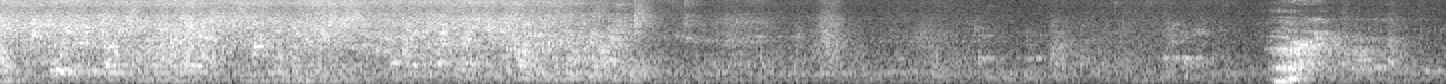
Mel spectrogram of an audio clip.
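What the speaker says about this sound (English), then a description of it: "After a quick rinse of the hands." Hands are rinsed under a running kitchen tap, the water hissing loudly for about three seconds before cutting off, followed by faint handling noises and a brief splash.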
